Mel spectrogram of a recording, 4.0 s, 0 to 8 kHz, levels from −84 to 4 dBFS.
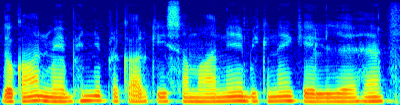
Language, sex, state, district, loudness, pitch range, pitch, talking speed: Hindi, male, Jharkhand, Ranchi, -17 LUFS, 115-125 Hz, 120 Hz, 150 wpm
